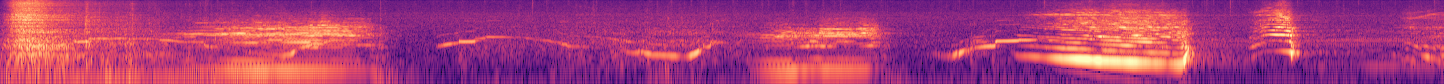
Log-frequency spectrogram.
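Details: Whale singing a varied phrase: buzzy harmonic moans, arching whistled glides, low grunting pulses, then a loud descending moan and rapid upswept whoops over faint underwater rumble.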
